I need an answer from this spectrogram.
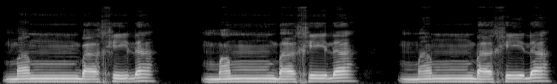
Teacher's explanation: نون ساکن یا تنوین کو میم سے بدل کر پڑھیں گے۔ · اس نون ساکن کی آواز نہیں آئے گی، بلکہ اس میم کو اس چھوٹی سی میم کے ساتھ ہم ملا کر پڑھیں گے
